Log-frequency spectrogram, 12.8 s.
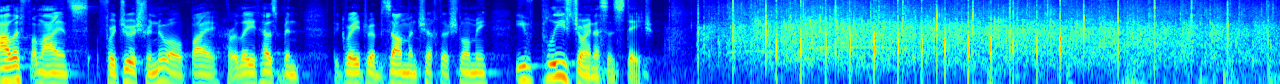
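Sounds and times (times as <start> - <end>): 
speech: 0.0 - 7.2
audience applause: 6.7 - 12.7.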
